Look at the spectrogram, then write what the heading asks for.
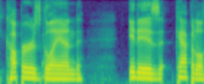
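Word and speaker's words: Cowper's gland: know ah next is calpers gland two words you could also say cooper cooper's gland or maybe copper's gland it is capital c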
